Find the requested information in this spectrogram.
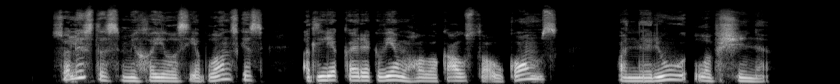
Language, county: Lithuanian, Vilnius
